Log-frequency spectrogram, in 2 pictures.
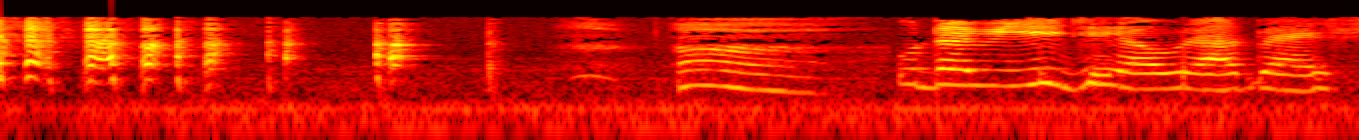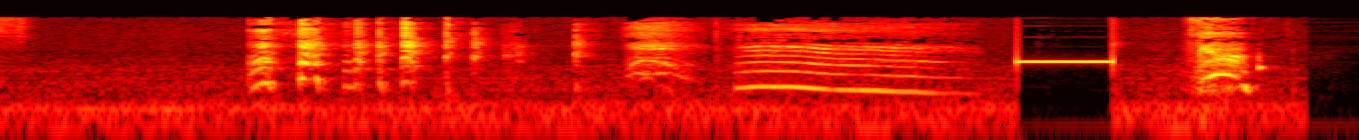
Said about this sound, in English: I have the audio of this with the F-bomb bleeped out.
